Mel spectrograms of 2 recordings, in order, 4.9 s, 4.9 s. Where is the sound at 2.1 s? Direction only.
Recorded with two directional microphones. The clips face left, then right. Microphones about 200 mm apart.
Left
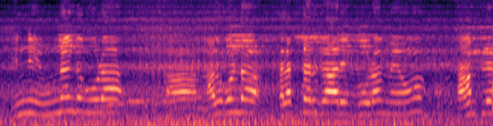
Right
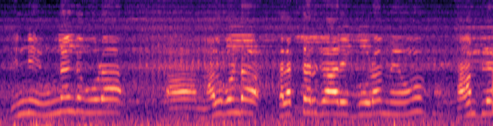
15° right (ahead or behind).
